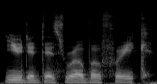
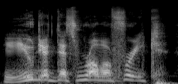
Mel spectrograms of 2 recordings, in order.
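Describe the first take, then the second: First: It is said in his normal voice. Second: It is said in a dramatic anime-character voice.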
